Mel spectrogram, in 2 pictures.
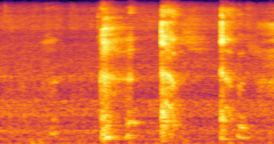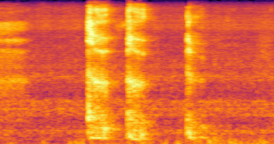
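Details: Child with acute barking cough that began after getting soaked in rain coming from school: six harsh, abrupt, hollow barking coughs in two groups, produced on request during a clinical examination.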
